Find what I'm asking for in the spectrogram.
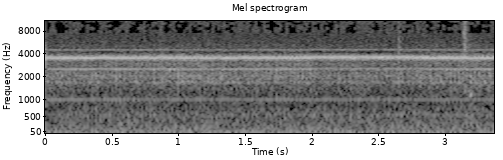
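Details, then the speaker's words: Steady shrill heterodyne whistle over soft hiss, varying in frequency, from a General Electric CL541A ship radio receiver; strong 460 signal from the mixer stage, with an interference squeal that would accompany any station tuned. "is you hear the interfering squeal that's varying in frequency how do you get rid of that"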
